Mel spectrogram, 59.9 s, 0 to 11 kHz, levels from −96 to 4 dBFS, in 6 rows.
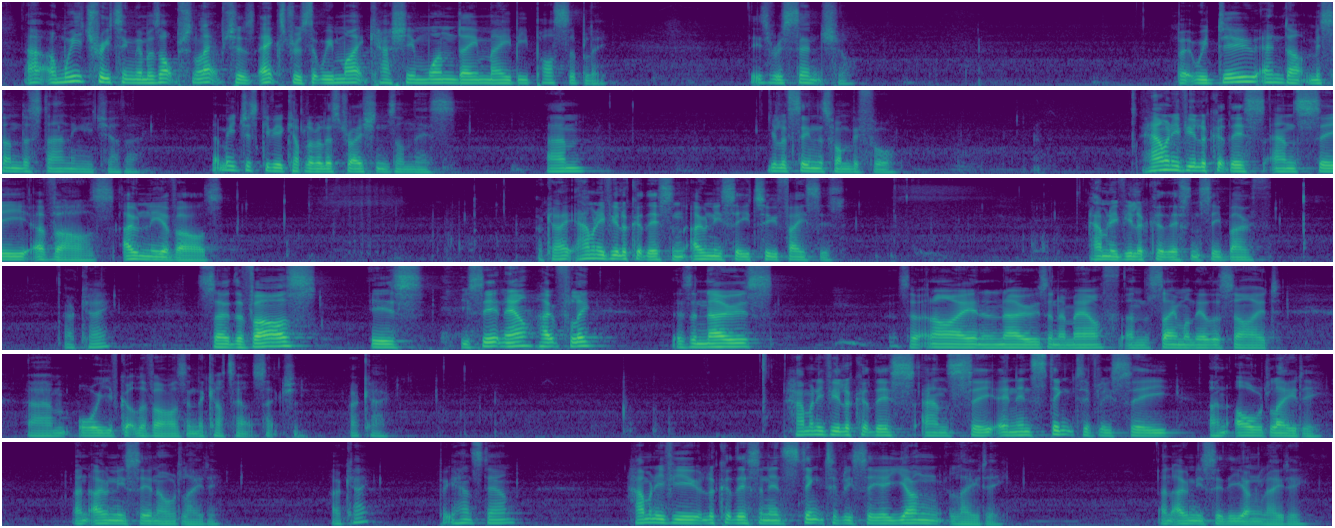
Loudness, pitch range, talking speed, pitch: -32 LUFS, 105-130 Hz, 170 wpm, 110 Hz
